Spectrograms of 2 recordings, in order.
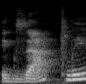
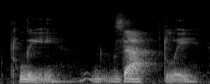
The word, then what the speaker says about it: exactly: So in exact, we have to say that T sound exact because it's in the KT cluster. But in exactly, we have a K, T, O all in a row. And so there's something called the rule of three, that oftentimes when there's three consonants in a row in a syllable, we drop the middle consonant.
